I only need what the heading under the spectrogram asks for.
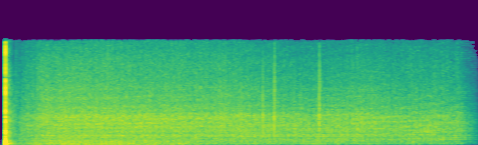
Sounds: Fire

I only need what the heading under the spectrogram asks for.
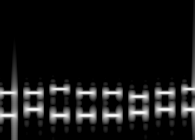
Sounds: Telephone, Alarm

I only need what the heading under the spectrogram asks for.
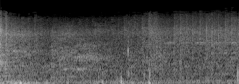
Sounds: Water vehicle, Vehicle

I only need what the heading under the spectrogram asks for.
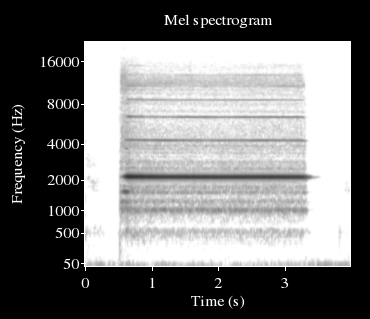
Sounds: Musical instrument, Music, woodwind instrument

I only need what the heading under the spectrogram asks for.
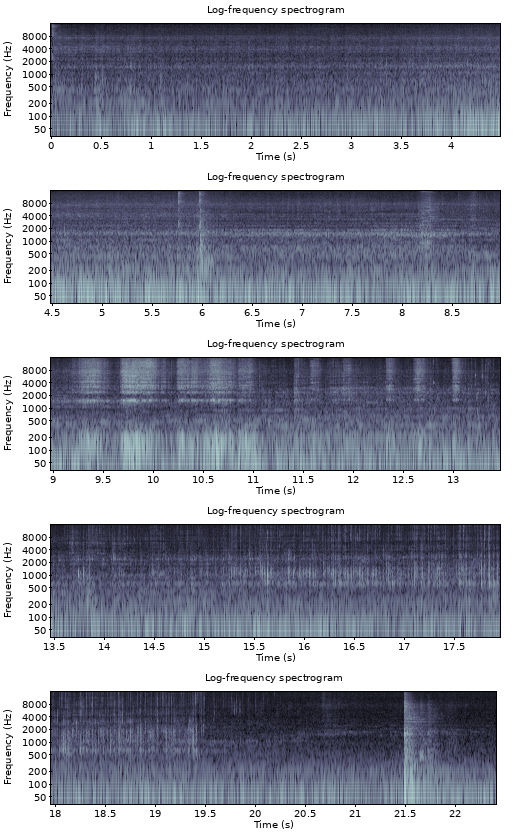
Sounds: Boiling, Liquid

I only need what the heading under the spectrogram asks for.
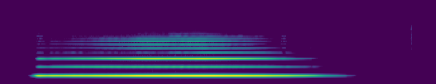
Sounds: Musical instrument, Music, woodwind instrument

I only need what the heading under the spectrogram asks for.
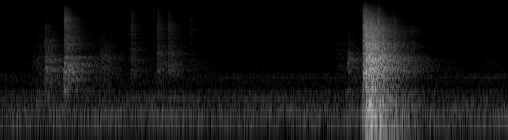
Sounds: Door, Domestic sounds, Slam

